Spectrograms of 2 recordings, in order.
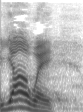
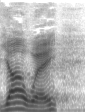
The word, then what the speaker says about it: Yahweh: Our pronunciation of Yahweh is a reconstruction, and we don't know absolutely if it's correct. It comes from the consonants of Yahweh and the vowels of Adonai, another name for God in the Old Testament.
